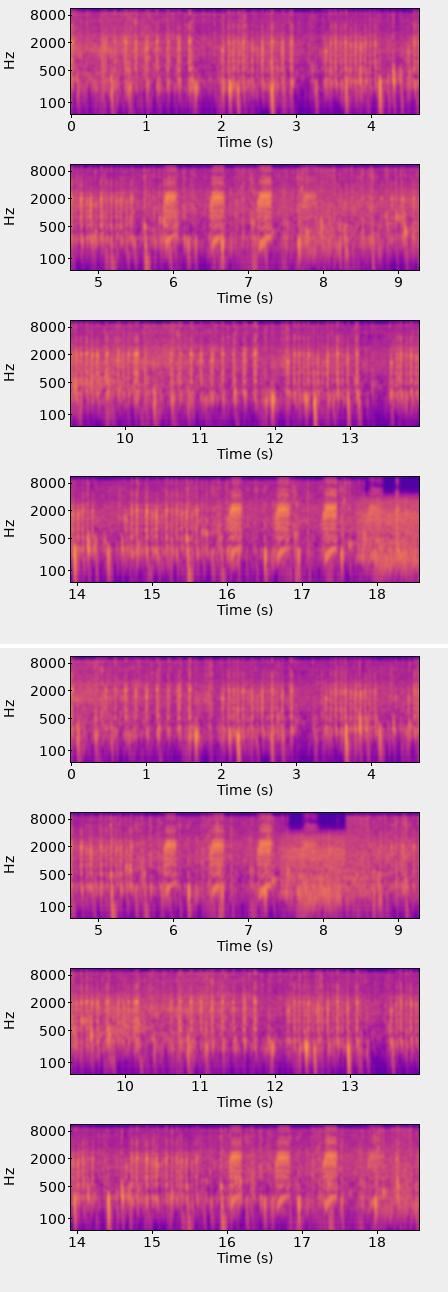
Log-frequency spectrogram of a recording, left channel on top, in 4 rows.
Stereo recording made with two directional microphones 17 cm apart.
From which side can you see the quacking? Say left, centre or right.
centre.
